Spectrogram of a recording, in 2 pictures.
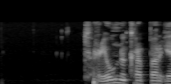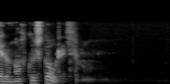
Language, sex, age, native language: Icelandic, male, 40-49, Icelandic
